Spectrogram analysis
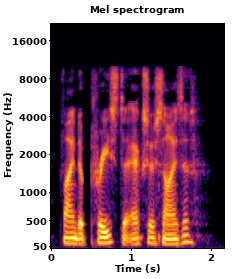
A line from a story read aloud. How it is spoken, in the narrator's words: Jackson snorted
